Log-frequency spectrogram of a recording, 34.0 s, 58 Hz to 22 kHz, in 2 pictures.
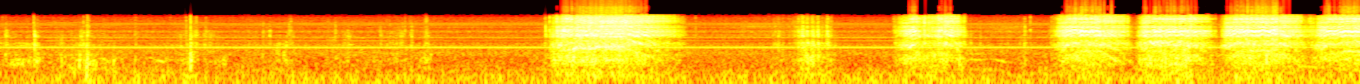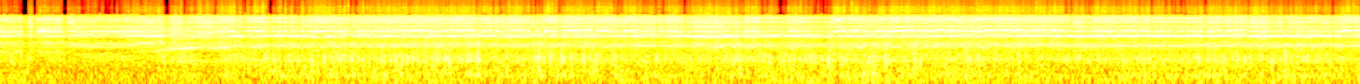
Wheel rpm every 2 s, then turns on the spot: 0, 0, 0, 70, 30, 30, 40, 80, 110, 150, 220, 230, 230, 230, 230, 230, 230.
12-14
